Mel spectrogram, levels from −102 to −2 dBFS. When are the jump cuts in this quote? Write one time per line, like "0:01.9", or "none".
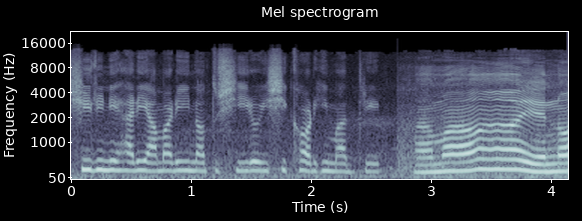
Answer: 0:02.7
